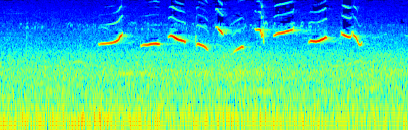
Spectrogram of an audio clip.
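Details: Morning birdsong with a lively series of varied whistled chirps, some rising and some falling, given in quick succession, set against constant low-pitched background noise.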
